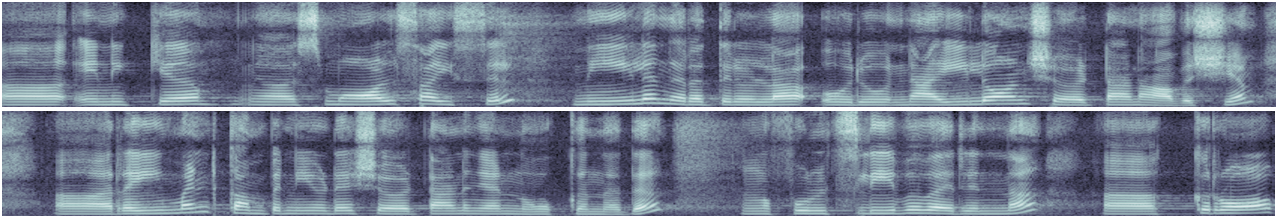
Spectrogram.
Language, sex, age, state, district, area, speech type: Malayalam, female, 18-30, Kerala, Thiruvananthapuram, rural, spontaneous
